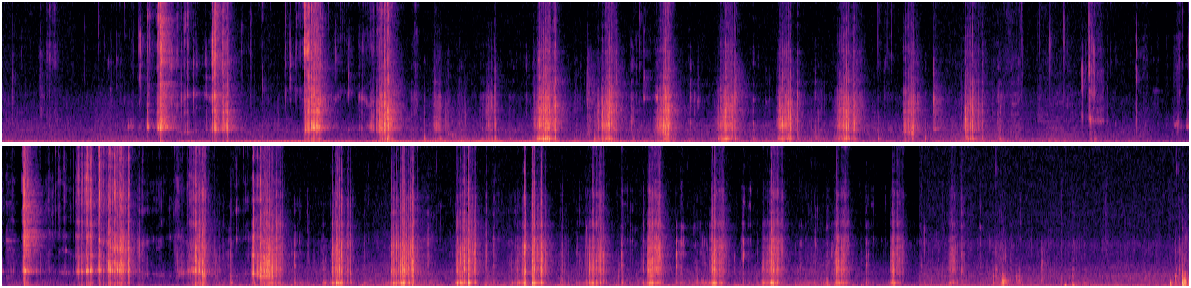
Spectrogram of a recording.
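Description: Crunchy kakinotane rice cracker pieces being bitten and chewed, a steady run of sharp crunches about two a second, with a quicker cluster of crunches about halfway through.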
